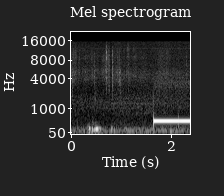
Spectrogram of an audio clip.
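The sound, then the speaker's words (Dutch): Telephone tone heard while placing a call: a single steady mid-pitched tone starts partway through and holds unbroken to the end, following a stretch of low, faint rumbling noise. “Maar we moeten hem even bellen, toch nog? Ja, Mario Been gaan we gewoon even bellen.”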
